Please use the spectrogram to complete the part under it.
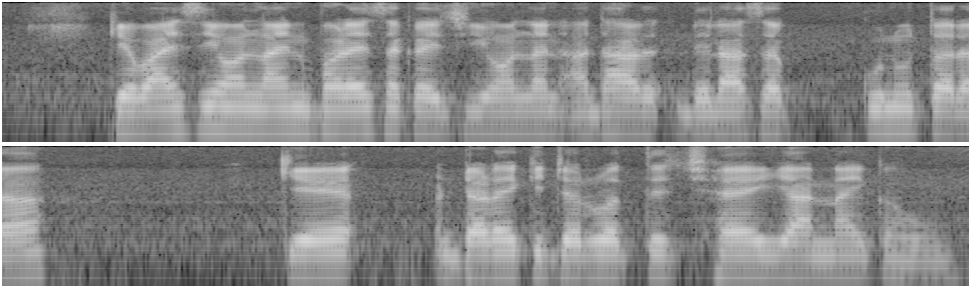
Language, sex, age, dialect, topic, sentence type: Maithili, male, 18-24, Angika, banking, question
